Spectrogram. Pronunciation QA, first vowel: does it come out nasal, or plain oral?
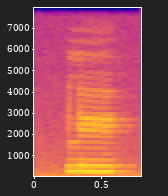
oral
